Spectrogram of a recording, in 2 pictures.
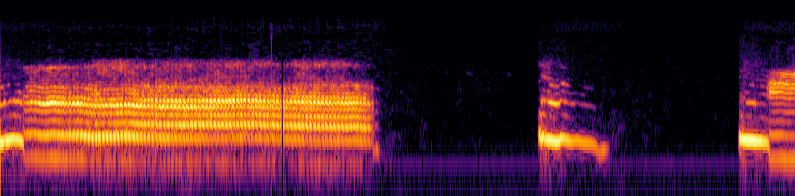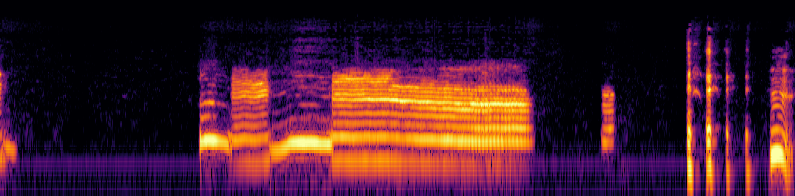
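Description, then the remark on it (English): A contestant in a Wookiee roar contest imitates a Wookiee roar: a long, loud, gargling howl, then a few short yelps, another drawn-out warbling roar, and some quick clipped sounds at the end. Alone. “Wookiee Roar Contest Round One”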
